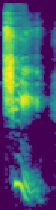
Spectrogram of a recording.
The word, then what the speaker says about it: qi: So QI is pronounced chi.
